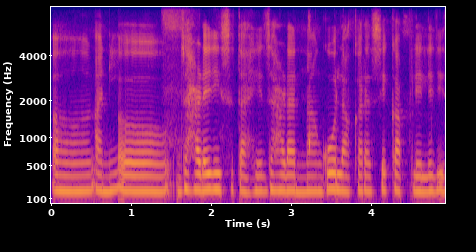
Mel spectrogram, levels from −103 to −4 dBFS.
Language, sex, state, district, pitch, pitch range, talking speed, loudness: Marathi, female, Maharashtra, Pune, 185 Hz, 180-190 Hz, 145 wpm, -34 LUFS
